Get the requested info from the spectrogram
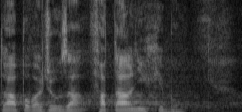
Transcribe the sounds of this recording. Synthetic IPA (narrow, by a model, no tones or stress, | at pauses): t̪ojaːpovaʒujuzafat̪aːlɲiːxɪbu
